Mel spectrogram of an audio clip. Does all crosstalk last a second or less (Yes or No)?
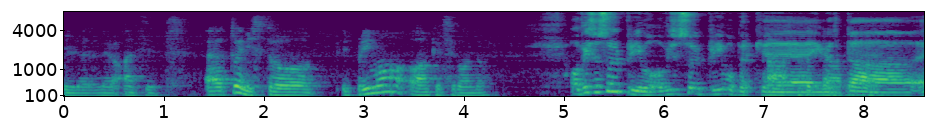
No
